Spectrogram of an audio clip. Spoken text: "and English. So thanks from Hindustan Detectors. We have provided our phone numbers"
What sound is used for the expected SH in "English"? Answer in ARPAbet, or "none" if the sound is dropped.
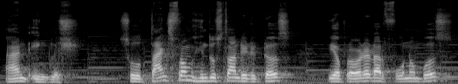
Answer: SH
